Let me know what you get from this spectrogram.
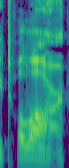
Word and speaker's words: Tolar: He really like stresses that terminal syllable on his last name, Avery Tolar.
